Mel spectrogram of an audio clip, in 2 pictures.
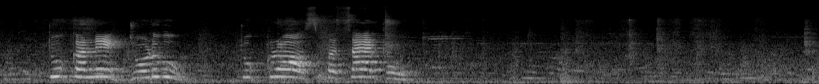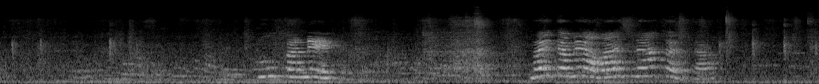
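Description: A woman speaks clearly, pausing now and then.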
